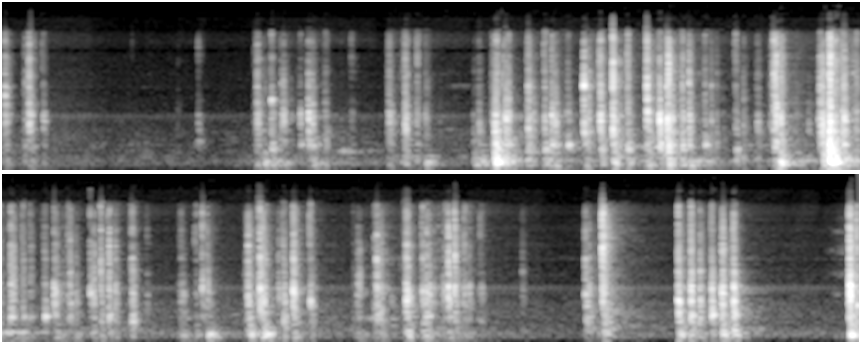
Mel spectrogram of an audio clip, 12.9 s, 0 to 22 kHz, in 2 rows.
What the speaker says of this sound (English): I'm going to type what I see in step 3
